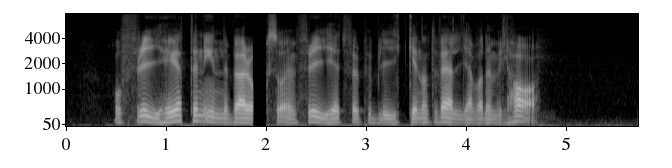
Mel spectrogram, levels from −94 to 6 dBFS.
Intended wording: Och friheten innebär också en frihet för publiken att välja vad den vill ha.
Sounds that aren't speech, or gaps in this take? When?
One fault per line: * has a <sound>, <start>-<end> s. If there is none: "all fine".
* has a dropout, 1.9-2.0 s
